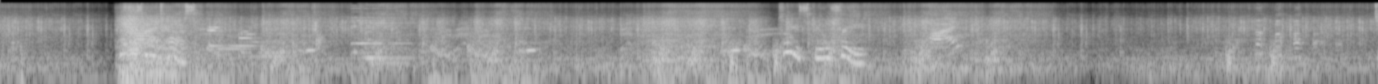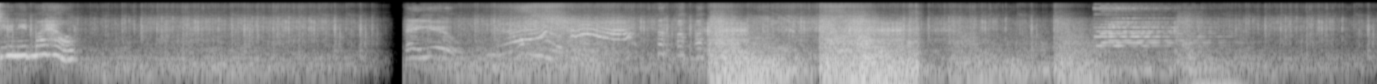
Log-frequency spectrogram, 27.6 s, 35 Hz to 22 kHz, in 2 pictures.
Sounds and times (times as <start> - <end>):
Speech: 13.8 - 14.6, 17.8 - 20.2.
